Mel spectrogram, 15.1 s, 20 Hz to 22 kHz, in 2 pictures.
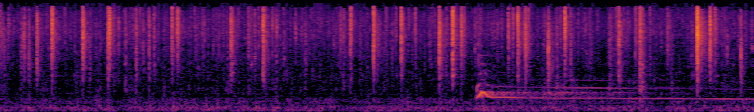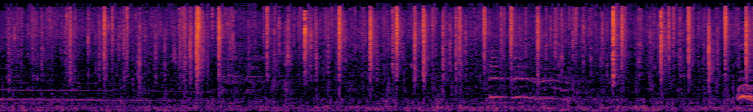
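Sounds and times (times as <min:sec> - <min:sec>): wood fire crackling: 0:00.0 - 0:15.0
distant wolf howls: 0:04.7 - 0:15.0.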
